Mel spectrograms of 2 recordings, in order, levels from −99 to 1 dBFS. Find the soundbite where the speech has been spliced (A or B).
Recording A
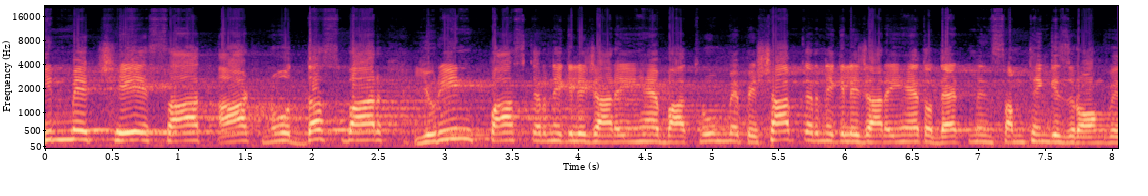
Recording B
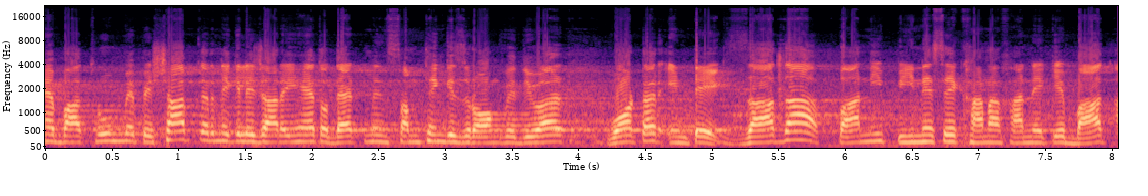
B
